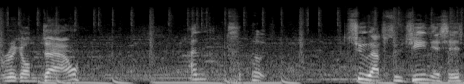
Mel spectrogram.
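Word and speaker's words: Rigondeaux: about fighting rigond though or as he's correctly pronounced with the uh the Spanish accent rig on Dao and oh two absolute Geniuses but it could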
